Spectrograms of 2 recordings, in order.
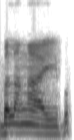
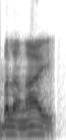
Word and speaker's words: Balangay: That's the first time that the word Balangay, although he spelled it as Balanghay, but H is silent, because they didn't have this diacritical mark at the time. When H follows a G, the G should be pronounced as ga, not as ja.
